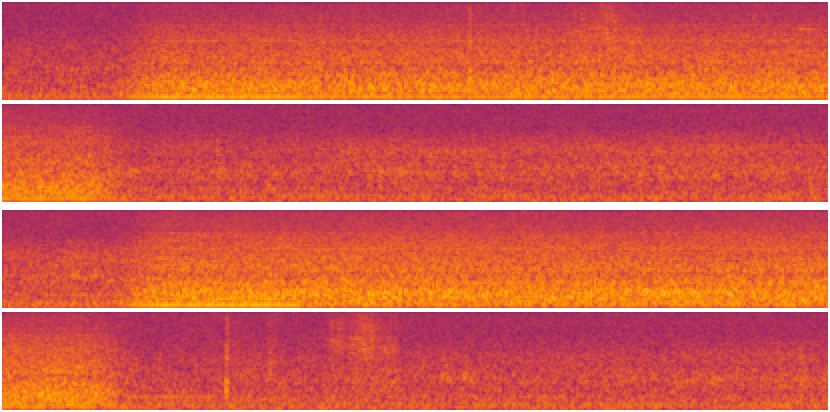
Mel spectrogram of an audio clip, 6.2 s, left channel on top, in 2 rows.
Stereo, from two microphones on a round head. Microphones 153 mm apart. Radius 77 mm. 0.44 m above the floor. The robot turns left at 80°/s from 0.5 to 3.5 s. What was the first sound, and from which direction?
Only background noise.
